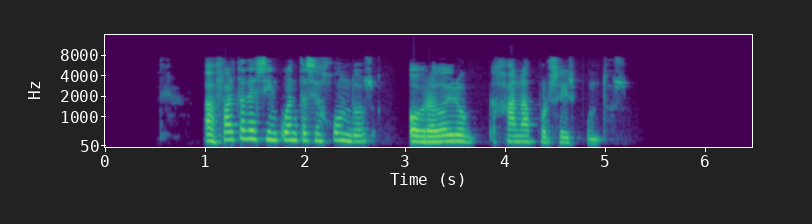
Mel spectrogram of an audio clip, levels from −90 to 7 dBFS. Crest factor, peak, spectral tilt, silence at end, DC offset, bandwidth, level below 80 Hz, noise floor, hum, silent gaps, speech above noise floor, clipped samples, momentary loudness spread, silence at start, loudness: 18 dB; 0 dBFS; -5 dB/octave; 1.25 s; under 0.1%; 7.8 kHz; -66 dBFS; -38 dBFS; none; none; 22 dB; under 0.1%; 17 LU; 1 s; -16 LUFS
